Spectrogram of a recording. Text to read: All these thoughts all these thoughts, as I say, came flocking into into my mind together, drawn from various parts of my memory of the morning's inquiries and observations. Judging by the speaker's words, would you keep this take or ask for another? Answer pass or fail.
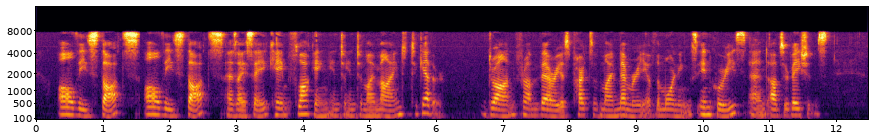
pass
